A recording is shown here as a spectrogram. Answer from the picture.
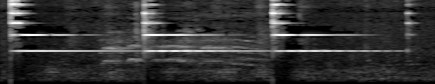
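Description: A small ceramic saucer tapped three times with a small hard object, each tap a sharp click followed by a clear bell-like ring that fades slowly, the taps coming about a second and a quarter apart.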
